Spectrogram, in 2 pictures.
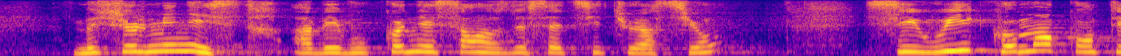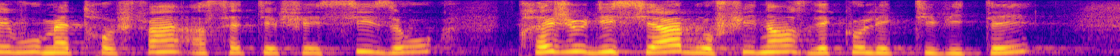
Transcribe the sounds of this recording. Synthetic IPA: məsjøləminist̪χavevukɔnɛsɑ̃sd̪əsɛt̪sit̪yasjɔ̃ | siwikɔmɑ̃kɔ̃t̪evumɛt̪χəfɛ̃ʔasɛt̪efɛsizo | pχeʒyd̪isjablofinɑ̃sd̪ekɔlɛk̚t̪ivit̪e

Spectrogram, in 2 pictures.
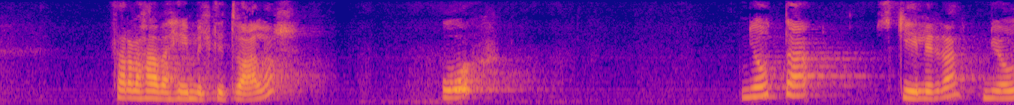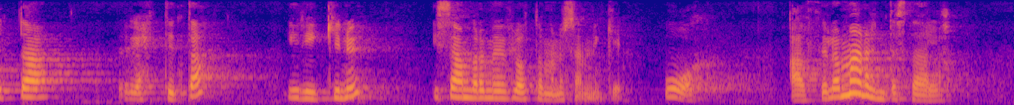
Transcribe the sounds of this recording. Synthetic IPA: θaɾvaɦaːvaɦeːjmɪlt̪ɪt̪vaːlaɾ̥ | ɔɣ | njoːwt̪ascɪːlɪɾanjoːwt̪arjɛht̪ɪnt̪a | iɾiːcɪnʏ | isaːmɾamɛvɪflowt̪amanːasa̰mnḭɲcɪ̰n | ɔɣ | a̰lθɪlamaɾɪnt̪ast̪aːðla

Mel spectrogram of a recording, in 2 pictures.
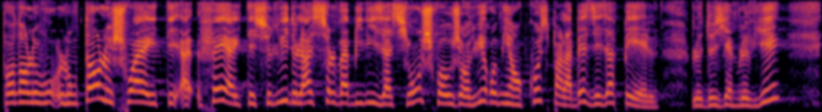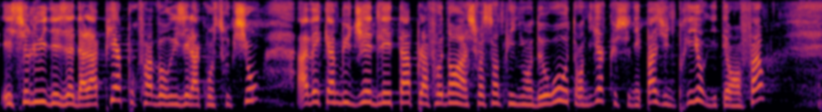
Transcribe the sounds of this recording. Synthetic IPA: pɑ̃d̪ɑ̃lɔ̃t̪ɑ̃ləʃwaet̪efɛaet̪esəlɥid̪əlasɔlvabilizasjɔ̃ʃwaoʒuʁd̪ɥiʁəmiɑ̃kozpaʁlabɛsd̪ezɛʁpeɛlːəd̪øzjɛmləvjeː | səlɥid̪ezɛd̪alapjɛʁpuʁfavɔʁizelakɔ̃st̪χyksjɔ̃a̰vɛkɛ̃byd̪ʒɛd̪əlet̪aplafɔnɑ̃aswasɑ̃t̪miljɔ̃d̪øʁoot̪ɑ̃d̪iʁkəsənɛpazynpχijɔʁit̪eɑ̃fɛ̃

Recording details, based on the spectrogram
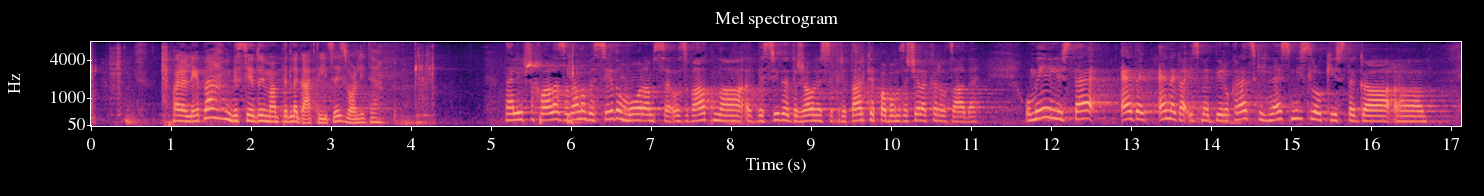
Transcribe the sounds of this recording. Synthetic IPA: xʋaːlaljeːpabɛseːd̪ɔimampɾɛd̪laɡa̰ːt̪ɛlit̪sɛizʋo̰ːlit̪ɛ | najleːpʃaxʋaːlazad̪aːnɔbɛseːd̪ɔmoːɾamsɛʔɔd̪zʋat̪nabɛseːd̪ɛd̪əɾʒaːwnɛsɛkɾɛt̪aɾkɛpabomzat͡ʃeːlakəɾɔd̪zaːd̪aj | ɔmeːnilist̪ɛ | ɛːnɛɡaʔizmɛd̪̚biɾɔkɾaːt̪skixnɛsmiːslɔwkist̪ɛɡa

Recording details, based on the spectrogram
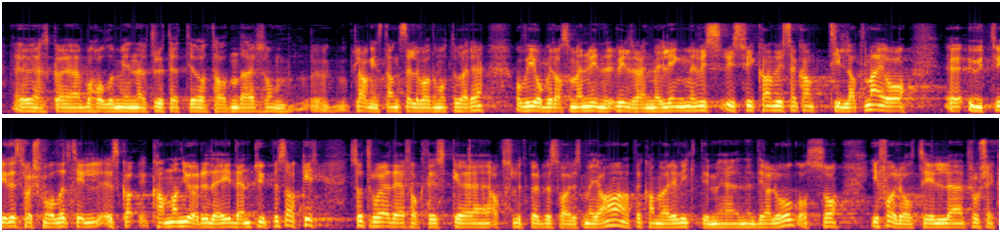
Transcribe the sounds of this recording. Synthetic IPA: skɑljæɪbəɦɔlːəmɪnɑʉt̪ʊɾɪt̪ʰeːt̪ʰːɪlɔt̪ʰɑːd̪ɛnd̪æɾsɔmkʰlɑːɡəɪnst̪ɑŋsɛlːəɾʋɑːd̪ɛmɔt̪ːəʋæːɾəɔʋɪjɔbːəɾɑlsɔmɛɛnɪʋɪlːɾæɪnmɛlːɪŋmɛnʋɪsʋɪsʋɪkʰɑnʋɪsjæɪkʰɑnt̪ʰɪlːɑːt̪əmæɪɔ | ʉːt̪ʰʋiːd̪əspœʂmoːlət̪ʰɪlskɑkʰɑnmɑnjøːɾəd̪ɛɪd̪ɛnt̪ʰyːpəsɑːkəɾ | sɔt̪ʰɾuːɾjæɪd̪ɛfɑkt̪ɪskɑ̰bsɔlʉt̪ːbœːɾbəsʋɑːɾəsmɛjɑːɑt̪̚d̪ɛkʰɑnʋæːɾəʋɪkt̪ɪmɛd̪ɪɑloːɡɔ̰sːɔ | ɪfɔɾɔlt̪ʰɪlpʰɾʊʂɛkt̪

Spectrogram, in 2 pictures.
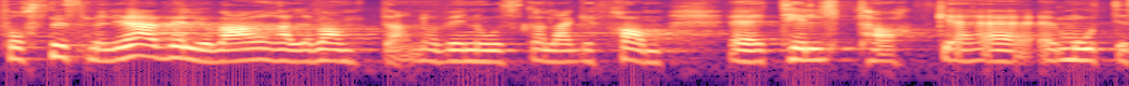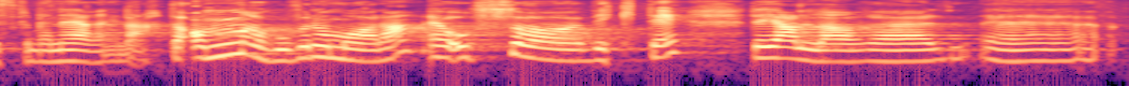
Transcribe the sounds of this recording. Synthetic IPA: fɔʁsknɪŋsmɪljøːʋɪljʊʋæːʁəɾɛləʋɑnt̪ə̰nɔʁʋɪnuːskɑlɛɡːəfʁɑmt̪ʰɪlt̪ʰɑ̰ːkmuːt̪̚d̪ɪskɾɪmɪneːɾɪŋd̪æ̰ːʁd̪̥ɛʔɑnd̪ɾəɦuːʋəd̪ɔmʁoːd̪əʔæɾɔsɔʋɪkt̪ɪd̪̥ɛjɛlːəʁ

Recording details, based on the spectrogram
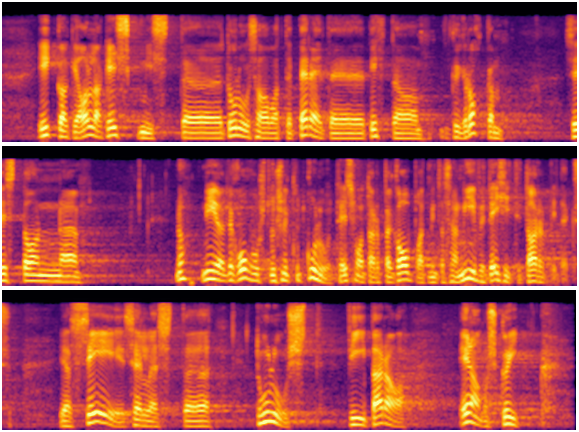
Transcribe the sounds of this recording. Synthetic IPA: ikːˑɑɡ̥iɑlːɑke̞skmist̪t̪ulusɑːvɑt̪ːˑe̞pe̞ɾe̞d̪̥e̞piht̪ɑkɯjɡ̥eɾo̞hke̞m | se̞st̪o̞n | no̞hniːøld̪̥ɑko̞ɦust̪uslikːud̪̥̚kulṵd̪̥e̞smɑt̪ɑrb̥ekɑwpɑd̪mid̪̥ɑsɑːnniːvɤd̪e̞sʲit̪ːˑit̪ɑrb̥id̪ḛks | jɑse̞ːse̞lːest̪t̪ːulust̪ | viːb̥æɾɑ | e̞nɑmuskɤjkː

